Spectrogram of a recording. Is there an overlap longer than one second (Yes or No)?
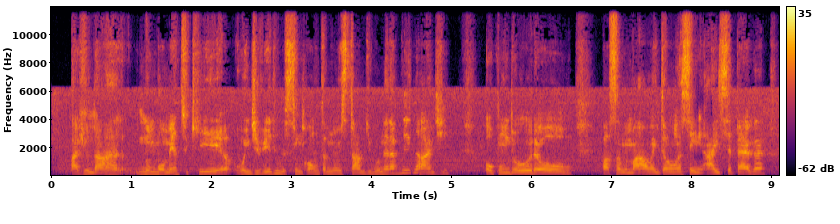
No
